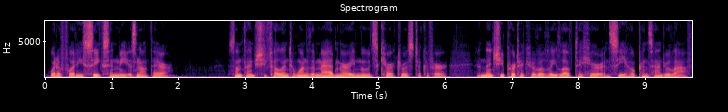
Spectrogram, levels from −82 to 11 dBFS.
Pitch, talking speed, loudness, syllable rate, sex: 115 Hz, 220 wpm, -17 LUFS, 6.6 syllables/s, male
